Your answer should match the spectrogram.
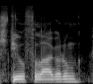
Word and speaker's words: Spielverlagerung: You write mostly for for Speer Val that is that's almost um, for Spielverlagerung.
